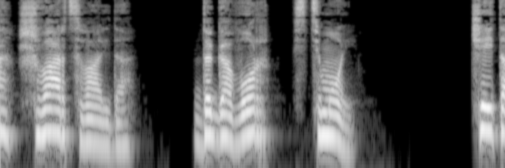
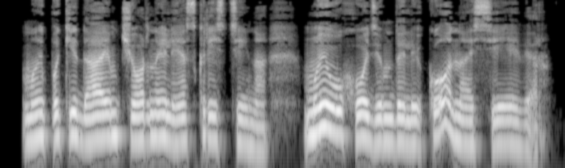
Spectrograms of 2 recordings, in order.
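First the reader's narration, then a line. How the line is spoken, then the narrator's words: Creaky old man. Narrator (Russian): проскрипел старик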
